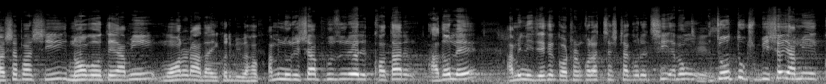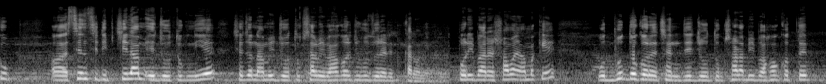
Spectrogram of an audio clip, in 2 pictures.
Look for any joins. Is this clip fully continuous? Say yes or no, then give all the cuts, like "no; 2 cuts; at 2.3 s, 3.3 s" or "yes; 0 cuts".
no; 2 cuts; at 2.6 s, 12.8 s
